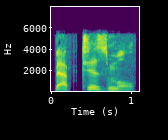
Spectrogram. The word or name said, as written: baptismal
